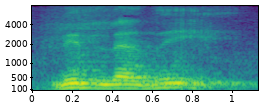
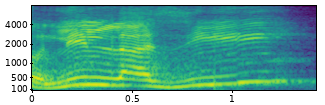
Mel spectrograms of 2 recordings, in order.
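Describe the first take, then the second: First: The consonant is a dh sound. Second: The consonant is a z sound. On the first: The speaker calls it right. "Dia zal" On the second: The speaker calls it wrong. "Kalau lillazi zai, tak betul"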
